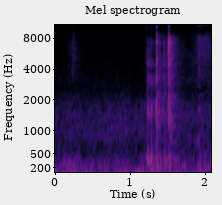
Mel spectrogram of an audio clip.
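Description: Canvas fabric rustling as it is lifted and handled, in a few short crackly bursts in the second half.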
